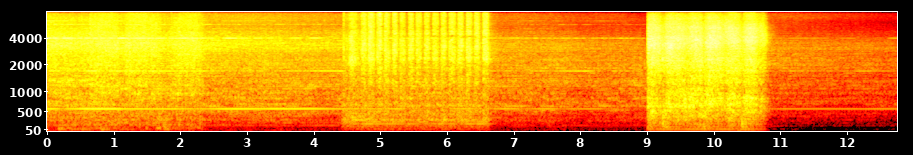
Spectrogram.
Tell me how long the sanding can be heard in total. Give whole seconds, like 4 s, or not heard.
6 s.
